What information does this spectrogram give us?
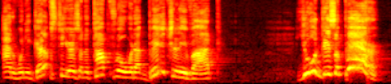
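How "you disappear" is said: louder, higher, slow exasperated cry; exasperated shout. Retold or imitated. Telling how her man vanished upstairs, exasperated shout. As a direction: stretch it out in disbelief.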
